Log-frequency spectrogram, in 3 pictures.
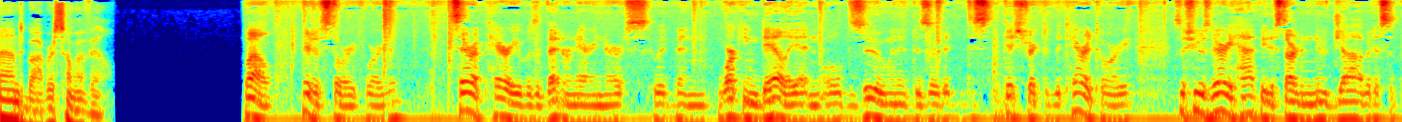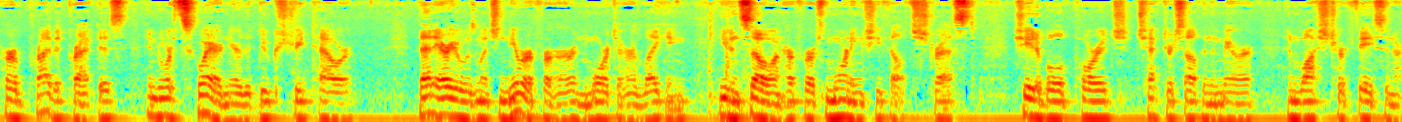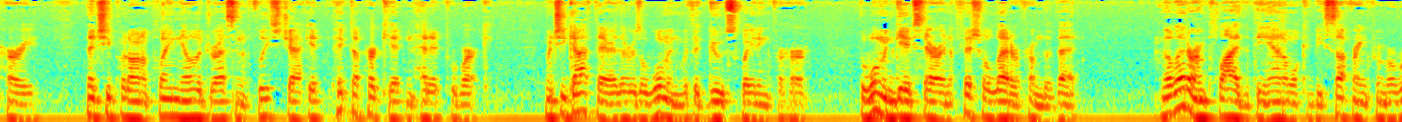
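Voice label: virginia, International Dialects of English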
